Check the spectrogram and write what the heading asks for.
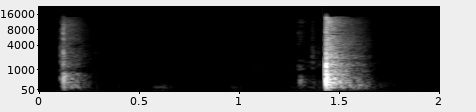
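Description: Two short, sharp cardboard sounds from a small box being opened by hand: a light one at the start, then a much louder snap about a second and a half in.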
